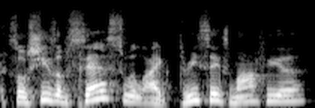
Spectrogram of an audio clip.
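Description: A man spins a casual story on a podcast, his pitch leaping up and down as he acts out what people said. He laughs often and sounds a little phlegmy. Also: expressive, measured pace, a little mellow, slight background noise. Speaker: podcast co-host.

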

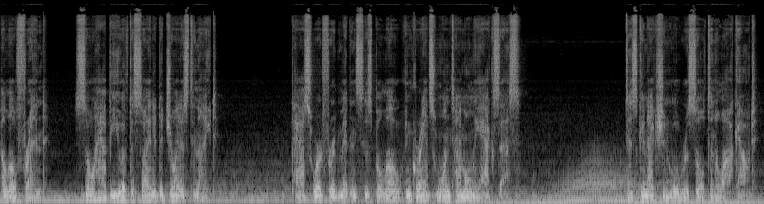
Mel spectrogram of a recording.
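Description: A man acting a cold, anonymous gatekeeper in an audio drama, formal, measured and ominous. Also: extremely low pitch, creaky, over music. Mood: ominous, controlled. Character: cold, anonymous male host issuing strict secret instructions.

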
